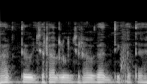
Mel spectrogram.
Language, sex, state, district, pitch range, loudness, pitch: Chhattisgarhi, male, Chhattisgarh, Raigarh, 105-110 Hz, -15 LUFS, 105 Hz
